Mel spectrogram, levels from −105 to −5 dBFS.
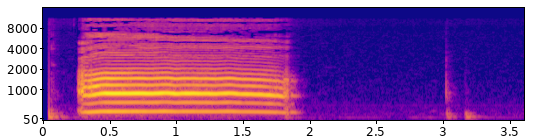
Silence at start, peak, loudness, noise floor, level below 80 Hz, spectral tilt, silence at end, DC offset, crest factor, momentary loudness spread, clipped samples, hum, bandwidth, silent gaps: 0.05 s; -4 dBFS; -14 LUFS; -74 dBFS; -68 dBFS; -2.5 dB/octave; 1.75 s; under 0.1%; 14 dB; 10 LU; under 0.1%; none; 11.5 kHz; none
